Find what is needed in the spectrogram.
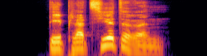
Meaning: inflection of deplatziert: 1. strong genitive masculine/neuter singular comparative degree 2. weak/mixed genitive/dative all-gender singular comparative degree
- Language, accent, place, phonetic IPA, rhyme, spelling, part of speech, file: German, Germany, Berlin, [deplaˈt͡siːɐ̯təʁən], -iːɐ̯təʁən, deplatzierteren, adjective, De-deplatzierteren.ogg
